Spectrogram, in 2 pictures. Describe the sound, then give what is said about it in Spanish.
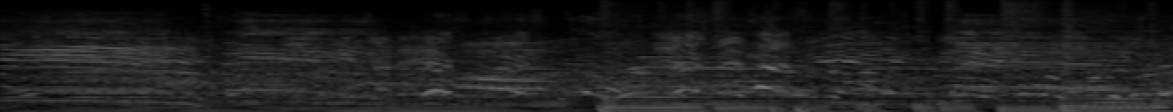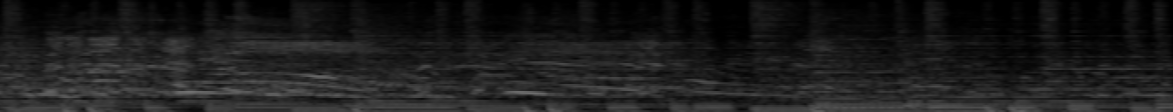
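A large crowd cheers and shouts together, a dense, steady roar of many overlapping voices with scattered whoops rising out of it, sustained and loud throughout. “¡Griten para que los cielos puedan escucharlos! ¡Griten con júbilo porque Dios nos ha dado el gol!”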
